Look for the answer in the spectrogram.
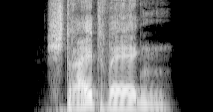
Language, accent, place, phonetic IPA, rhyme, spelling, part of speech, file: German, Germany, Berlin, [ˈʃtʁaɪ̯tˌvɛːɡn̩], -aɪ̯tvɛːɡn̩, Streitwägen, noun, De-Streitwägen.ogg
- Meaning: plural of Streitwagen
